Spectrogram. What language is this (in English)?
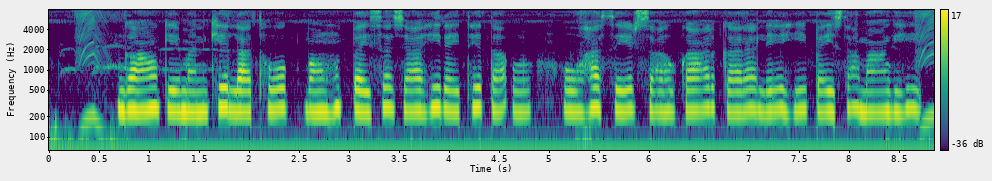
Chhattisgarhi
